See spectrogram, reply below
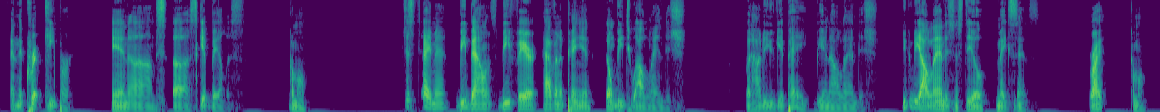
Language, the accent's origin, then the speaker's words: English; Wisconsin, United States; I'm from Wisconsin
